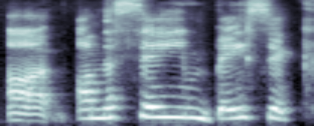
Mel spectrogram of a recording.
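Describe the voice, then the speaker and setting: A woman's voice: fairly high pitch, takes it slowly. A woman hosting a casual interview, asking and interjecting in an informal, inquisitive way. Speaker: interviewer, podcast host.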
